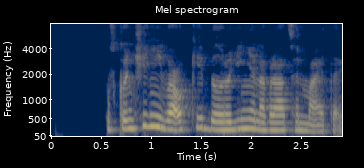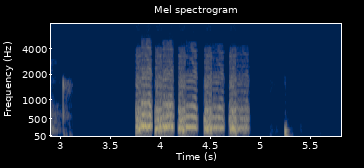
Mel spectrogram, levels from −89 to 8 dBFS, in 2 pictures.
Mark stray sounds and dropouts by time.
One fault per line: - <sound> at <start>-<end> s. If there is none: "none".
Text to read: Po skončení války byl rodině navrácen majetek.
- laugh at 3.8-4.9 s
